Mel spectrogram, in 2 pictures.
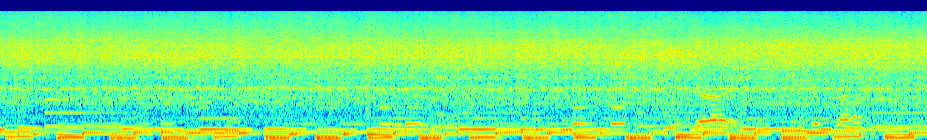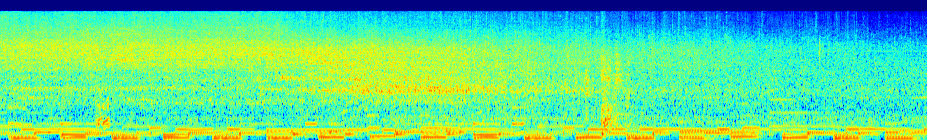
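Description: Chicken pieces frying in a pan, a steady dense sizzle that shifts in tone and turns uneven in the last few seconds, over background music with a steady beat.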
